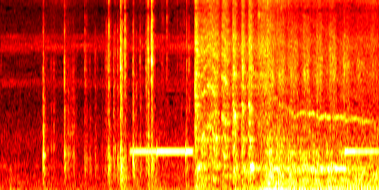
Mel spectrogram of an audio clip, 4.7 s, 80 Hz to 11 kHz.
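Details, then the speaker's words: 2004 Chevrolet Suburban 6.0L 4x4 at cold start: V8 cranks and catches, then runs with a loud clattering valvetrain rattle like a train, from lifter bleed-down and valve sealing issue causing rough starts; purge valve also found stuck open. "hear the lifter noise when I first started I brought it out here it sounded like a train"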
